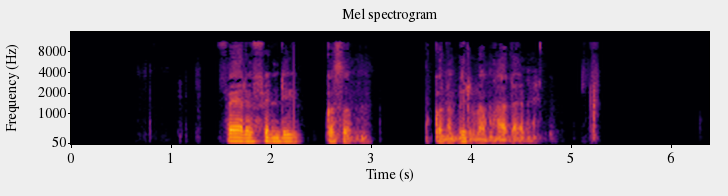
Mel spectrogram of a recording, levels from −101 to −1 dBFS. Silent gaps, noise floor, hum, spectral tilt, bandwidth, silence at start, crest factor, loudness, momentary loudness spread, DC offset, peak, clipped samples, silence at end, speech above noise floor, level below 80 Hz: 3.14-3.54 s, 4.97-5.10 s; under -90 dBFS; none; -7.5 dB/octave; 11.5 kHz; 1.55 s; 22 dB; -30 LUFS; 24 LU; under 0.1%; -10 dBFS; under 0.1%; 1.15 s; over 62 dB; -58 dBFS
